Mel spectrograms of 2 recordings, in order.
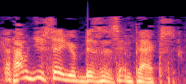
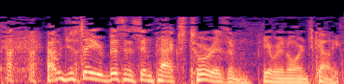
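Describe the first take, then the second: First: Talking through a bite of bacon; words round a mouthful; mouth full. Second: Said in the usual way. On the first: Real, not acted. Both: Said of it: "I can't s-, speak with bacon in my mouth".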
